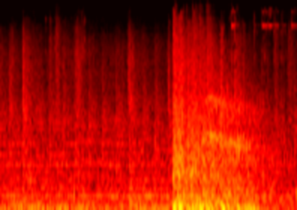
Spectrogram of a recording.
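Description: Gunfire from a soldier in XCOM: Enemy Unknown (Long War mod): a dense, loud burst of shots bursts in partway through over a steady background of game sounds, then trails off into a fading rumble.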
